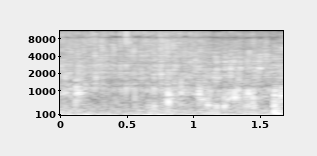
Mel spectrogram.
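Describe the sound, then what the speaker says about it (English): Water running from a hose in a muddy yard strewn with wood chips makes a steady, hissing splash with no pauses. "Got our water running"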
